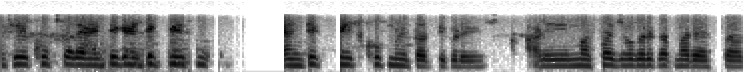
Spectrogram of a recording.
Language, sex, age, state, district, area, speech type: Marathi, female, 18-30, Maharashtra, Solapur, urban, conversation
